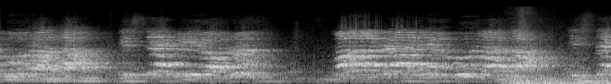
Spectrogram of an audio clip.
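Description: Music with a choir singing drawn-out phrases over low held notes, pausing briefly about three seconds in; a deep bass sound comes in near the end.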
